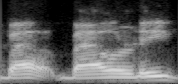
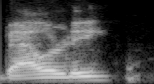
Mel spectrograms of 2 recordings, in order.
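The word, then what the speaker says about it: Balerdi: bolidari from uh dortmund yeah how do you pronounce that ballardy ballardy yeah ballard the young defender from dortmund which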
